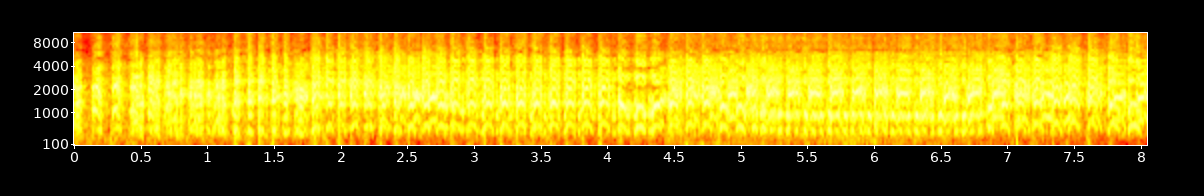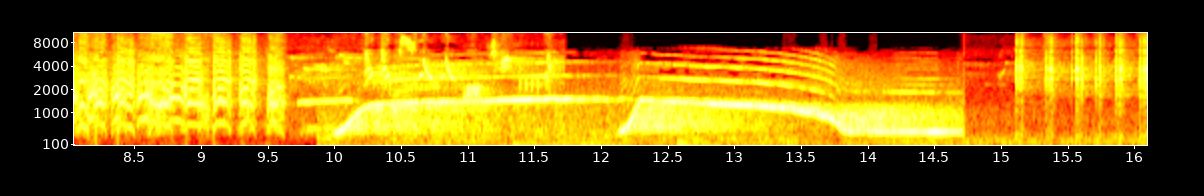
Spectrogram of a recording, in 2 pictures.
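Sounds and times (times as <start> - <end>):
long rising bird calls: 0.0 - 13.9.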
